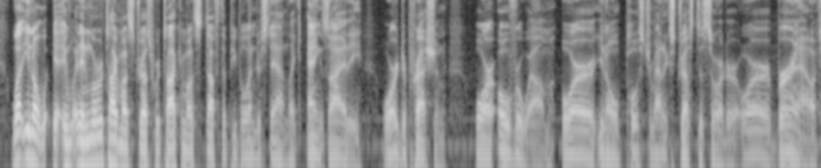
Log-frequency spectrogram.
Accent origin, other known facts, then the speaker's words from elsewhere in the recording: Edmonton, Alberta, Canada; also born or lived in Antigua / Calgary / Michigan / Chicago; I came here when I was about three or four, and so I grew up in Edmonton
